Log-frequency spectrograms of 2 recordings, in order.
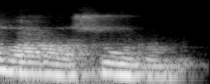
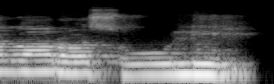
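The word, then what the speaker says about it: وَرَسُولُهُ: Seharusnya bacanya wa rasuluh. Tapi Abu Aswad Ad-Duwali mendengar, ini Abu Aswad Ad-Duwali pakar bahasa Arab ketika itu. Ada orang baca Quran, Annallaha bari'um minal musyrikina wa rasulih.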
